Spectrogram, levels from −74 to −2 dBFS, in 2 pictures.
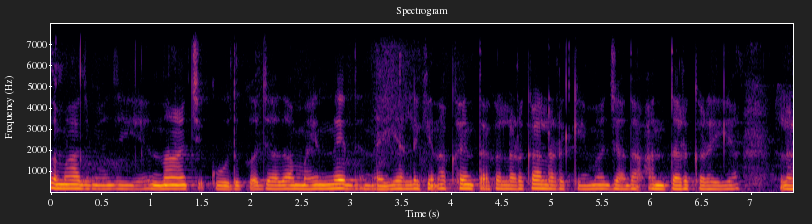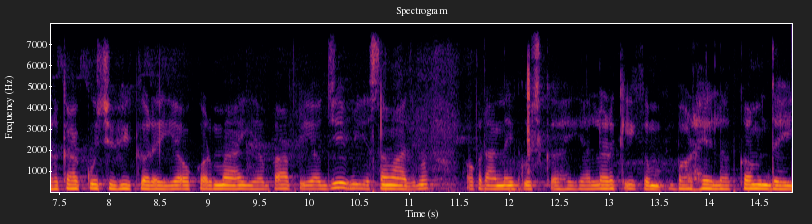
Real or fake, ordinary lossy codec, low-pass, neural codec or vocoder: real; none; none; none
